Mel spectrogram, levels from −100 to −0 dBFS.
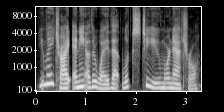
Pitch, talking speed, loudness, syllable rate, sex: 210 Hz, 215 wpm, -17 LUFS, 5.4 syllables/s, female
